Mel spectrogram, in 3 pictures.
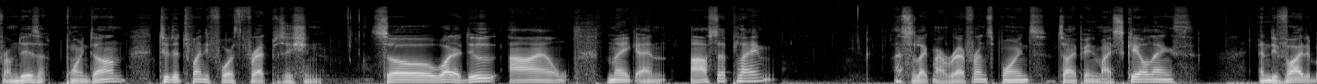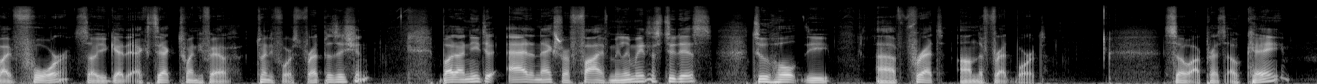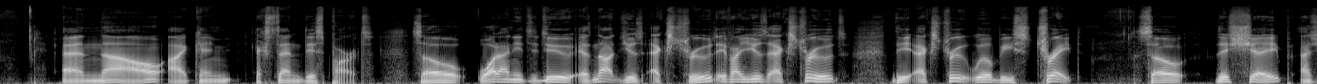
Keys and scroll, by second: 10.8 6, 19.0 space, 35.9 e.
